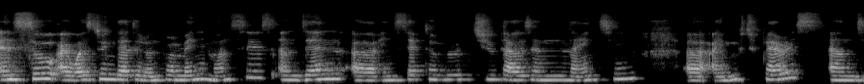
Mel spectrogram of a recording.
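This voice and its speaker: Behind noticeable background noise, a woman with a French accent speaks at a medium pitch. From France. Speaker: feminist activist. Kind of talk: interview. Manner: halting, many fillers.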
